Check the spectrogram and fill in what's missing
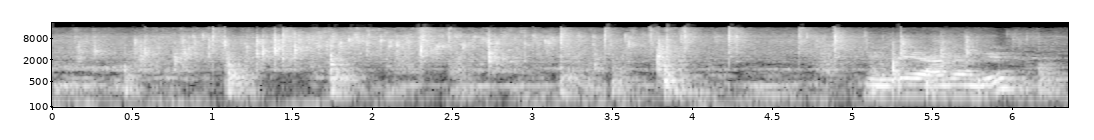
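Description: Biryani spices fry in hot oil in a pot, crackling and sizzling up close with irregular spits and pops, quite faint overall, over faint stirring and clinks of the pan.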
